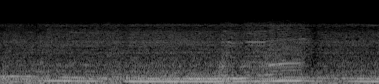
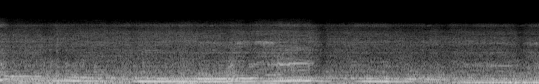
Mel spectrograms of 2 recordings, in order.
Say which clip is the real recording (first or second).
first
